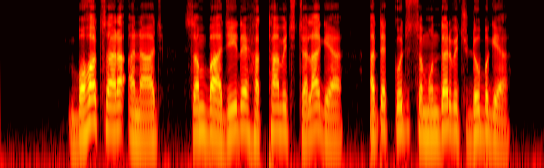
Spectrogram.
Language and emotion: Punjabi, neutral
